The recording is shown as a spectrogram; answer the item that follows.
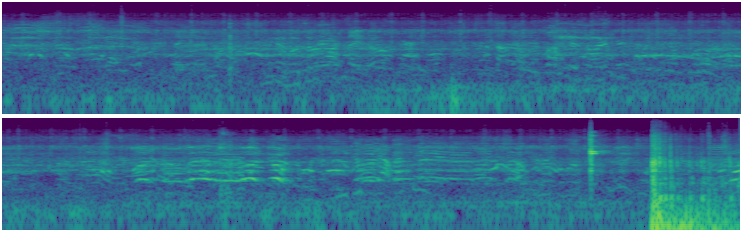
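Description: Distant voices of spectators and players chattering, rising for a couple of seconds past the middle. Near the end comes one sharp crack, as a bat is swung at a pitch.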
